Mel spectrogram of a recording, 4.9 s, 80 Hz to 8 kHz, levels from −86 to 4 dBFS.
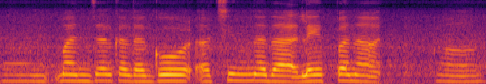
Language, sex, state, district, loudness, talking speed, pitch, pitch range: Tulu, female, Karnataka, Dakshina Kannada, -16 LUFS, 100 wpm, 205 Hz, 195-210 Hz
